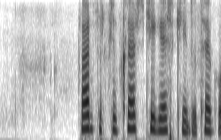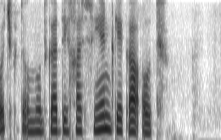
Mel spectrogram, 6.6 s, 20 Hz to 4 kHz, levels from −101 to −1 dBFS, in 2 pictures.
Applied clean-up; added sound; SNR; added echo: neural separator model SepFormer WHAM!.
